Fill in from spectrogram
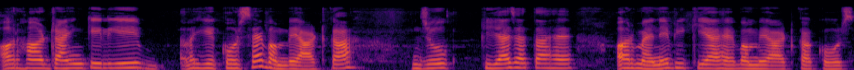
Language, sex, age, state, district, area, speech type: Hindi, female, 30-45, Uttar Pradesh, Ghazipur, rural, spontaneous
